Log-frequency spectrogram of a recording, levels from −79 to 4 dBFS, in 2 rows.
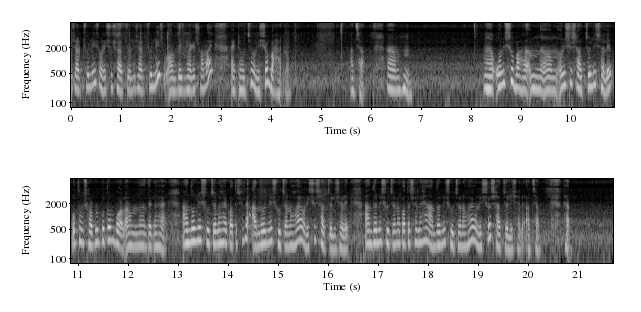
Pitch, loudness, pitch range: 220 Hz, -21 LUFS, 200-245 Hz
